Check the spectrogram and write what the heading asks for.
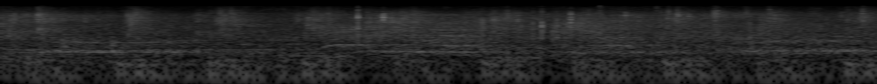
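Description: Ice hockey game sound: steady crowd noise in an arena, with many short clicks and knocks of sticks, puck and skates on the ice.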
